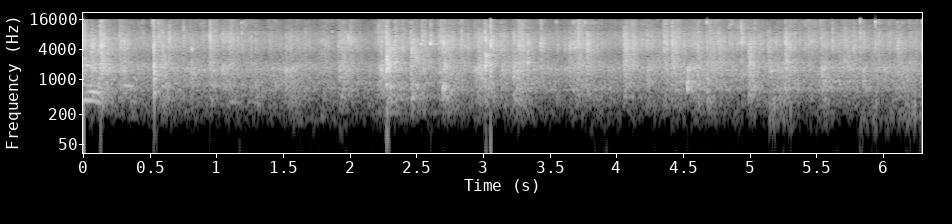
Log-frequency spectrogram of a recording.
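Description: Heavy rain falling steadily, with irregular sharp drop strikes close by.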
